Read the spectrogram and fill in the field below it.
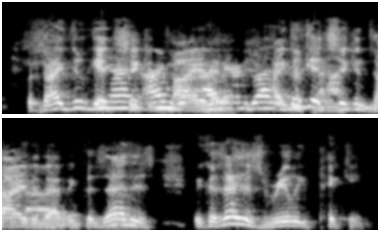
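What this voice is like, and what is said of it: Brooklyn accent. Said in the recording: “my Brooklyn accent”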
